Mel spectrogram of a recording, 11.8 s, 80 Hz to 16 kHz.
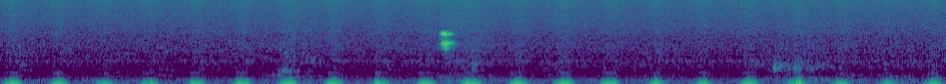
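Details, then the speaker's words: Normal heart sounds during a student nurse's cardiovascular assessment, heard through the stethoscope bell with a light touch, patient then asked to lean forward: soft, regular low thumps at about 100/min with no added sounds. "okay lean forward a little bit okay do that again okay good so everything sounded normal"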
